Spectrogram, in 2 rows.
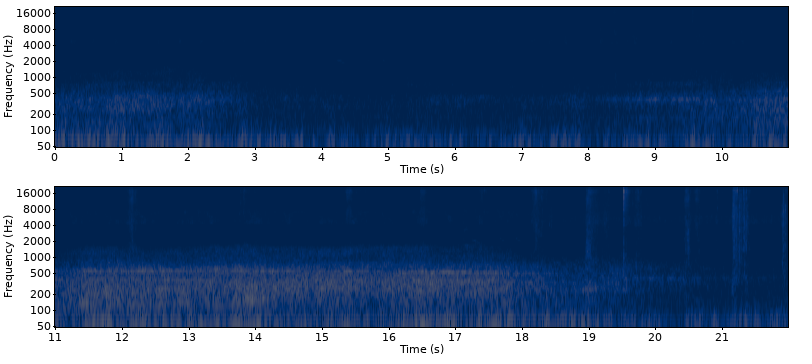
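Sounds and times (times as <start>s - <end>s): insect chorus chirring: 0.0s - 22.0s
broad rushing noise: 9.5s - 21.3s.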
